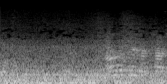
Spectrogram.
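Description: A loud, steady low rumble from a Hankyu 8000 series limited express train running on the Kobe Line from Shinkaichi to Umeda, its noise continuous and broad without any clear rhythm through the short stretch.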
